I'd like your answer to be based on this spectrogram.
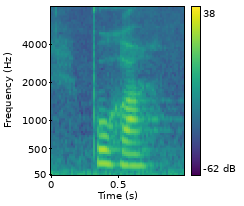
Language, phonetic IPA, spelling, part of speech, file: Belarusian, [ˈpuɣa], пуга, noun, Be-пуга.ogg
- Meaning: whip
